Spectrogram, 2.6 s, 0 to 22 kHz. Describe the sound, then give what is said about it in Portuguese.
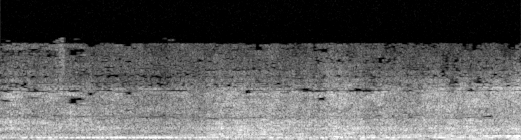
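A stock race car driven by Evandro Camargo drones steadily, its tone shifting slightly partway through as it passes along the track at Velotitar in the Mogi Guaçu region, setting a lap of 1:54.1, the best lap of the race, with no voices. “E o Evandro Camargo já passa virando 1,54-1.”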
